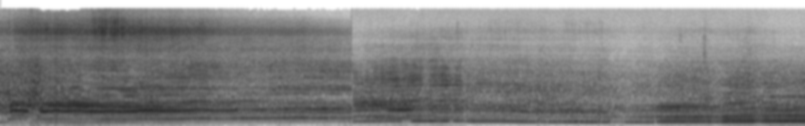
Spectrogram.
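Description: Historic rally car engines running at high revs as they drive the stage: a sustained engine note with small pitch wobbles, an abrupt change about halfway through, then another car's engine rising and getting louder near the end.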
